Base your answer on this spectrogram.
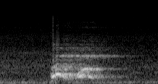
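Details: A single sharp bark from a dog on Spruce Street in Royse City, Texas, a dog said to bark for hours each day. One short, loud, mid-pitched bark cuts off quickly over a quiet background.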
